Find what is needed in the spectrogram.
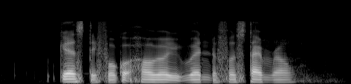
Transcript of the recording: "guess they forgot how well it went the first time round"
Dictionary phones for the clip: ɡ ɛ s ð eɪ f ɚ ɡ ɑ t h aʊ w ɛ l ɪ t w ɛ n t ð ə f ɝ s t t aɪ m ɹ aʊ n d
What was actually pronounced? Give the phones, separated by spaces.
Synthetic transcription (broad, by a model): ɡ ɛ s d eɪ f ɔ ɡ ɑ t h aʊ w ɛ l ɪ t w ɛ n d ə f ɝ s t t aɪ m ɹ aʊ n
